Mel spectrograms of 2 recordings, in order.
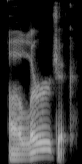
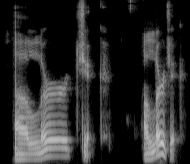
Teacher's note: Allergic is three syllables. Allergic. The stress is on the second syllable. Allergic. Allergic.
